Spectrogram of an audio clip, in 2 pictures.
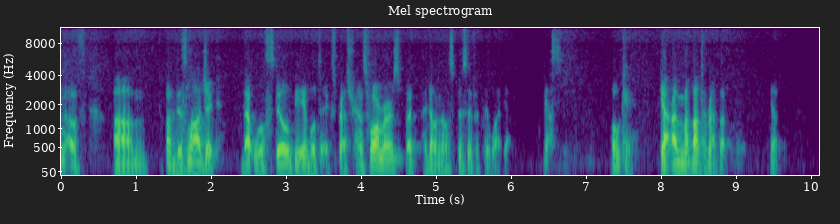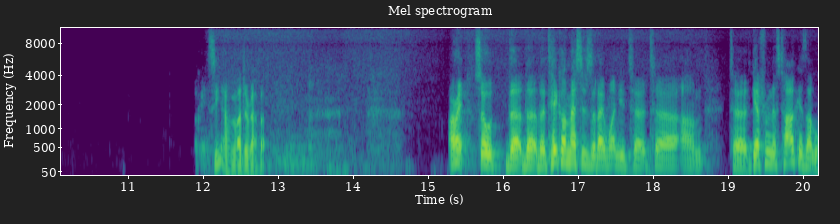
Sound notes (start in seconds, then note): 13.7 laughter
